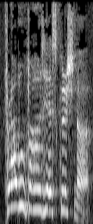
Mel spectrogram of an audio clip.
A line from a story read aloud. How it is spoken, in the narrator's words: opened her eyes wide, eyebrows raised, and exclaimed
